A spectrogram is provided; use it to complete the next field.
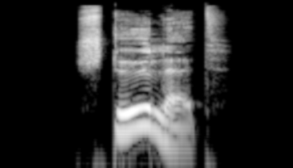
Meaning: second-person plural subjunctive II of stehlen
- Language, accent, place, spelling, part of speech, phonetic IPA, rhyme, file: German, Germany, Berlin, stöhlet, verb, [ˈʃtøːlət], -øːlət, De-stöhlet.ogg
